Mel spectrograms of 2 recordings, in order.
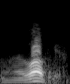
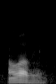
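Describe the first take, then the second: First: It is said warmly, with more feeling. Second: It is said flatly, without much feeling. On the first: The words are meant sincerely. The speaker calls it right. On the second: The words are said reluctantly, just to get it over with. The speaker calls it wrong.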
